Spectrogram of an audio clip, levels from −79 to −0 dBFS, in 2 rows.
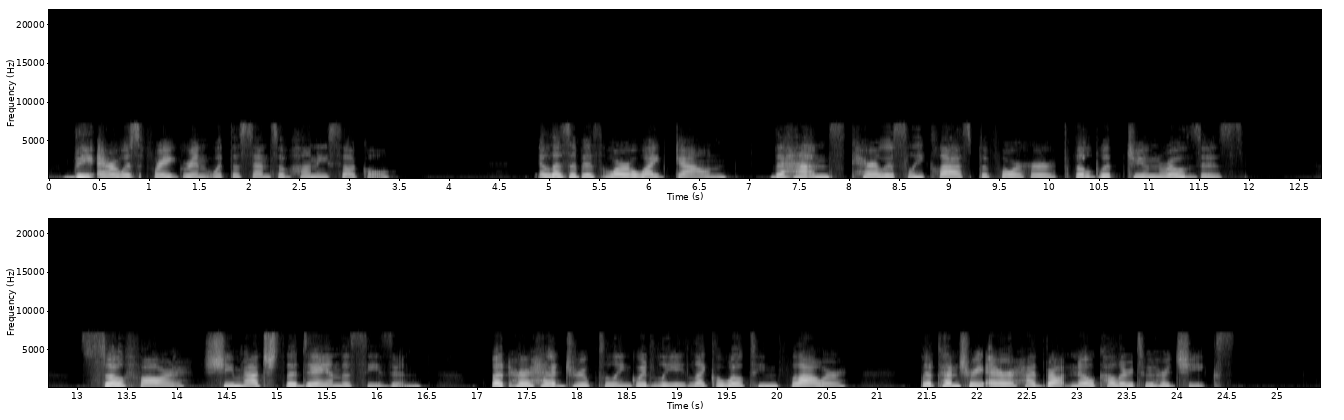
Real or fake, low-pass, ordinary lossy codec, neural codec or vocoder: fake; 7.2 kHz; MP3, 64 kbps; codec, 16 kHz in and 24 kHz out, 0.6 kbps, FocalCodec, streaming, 2048 codes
